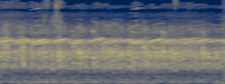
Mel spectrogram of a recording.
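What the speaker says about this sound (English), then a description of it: "Here's a wood frog." Wood frogs calling in early spring, a dense continuous chorus of croaks layered together, steady and fairly loud with no talking over it.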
